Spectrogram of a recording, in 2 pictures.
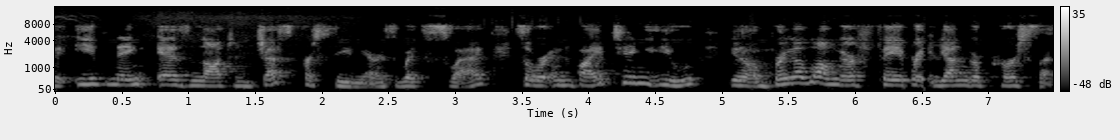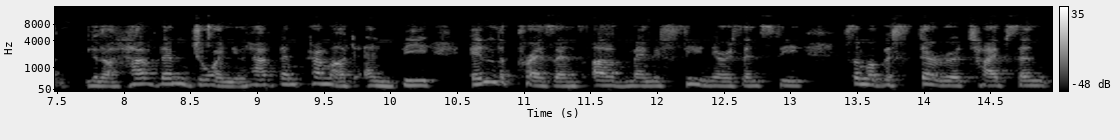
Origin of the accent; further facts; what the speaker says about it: Annotto Bay, Saint Mary Parish, Jamaica; born there; also born or lived in Kingston / Portland; Okay, so I was born in Anata Bay, St. Mary.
